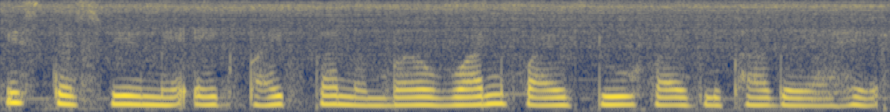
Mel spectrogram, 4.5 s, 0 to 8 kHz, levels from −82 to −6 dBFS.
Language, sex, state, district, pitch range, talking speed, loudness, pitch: Hindi, female, Arunachal Pradesh, Longding, 200-220 Hz, 175 wpm, -15 LUFS, 205 Hz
